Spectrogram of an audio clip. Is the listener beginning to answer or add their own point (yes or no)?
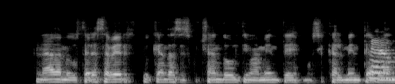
yes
